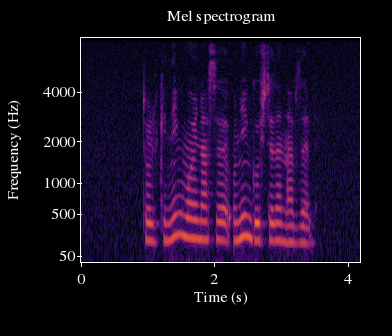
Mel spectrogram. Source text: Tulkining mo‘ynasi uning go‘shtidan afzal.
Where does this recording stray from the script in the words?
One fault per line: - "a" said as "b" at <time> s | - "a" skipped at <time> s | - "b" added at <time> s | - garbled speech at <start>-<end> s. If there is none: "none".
none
